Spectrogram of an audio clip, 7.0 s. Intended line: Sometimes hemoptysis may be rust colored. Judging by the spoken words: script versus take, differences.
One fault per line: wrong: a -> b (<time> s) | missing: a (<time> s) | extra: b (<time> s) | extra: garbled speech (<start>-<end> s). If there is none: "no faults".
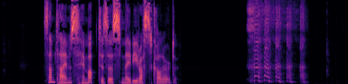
no faults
